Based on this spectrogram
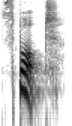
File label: "spot", british english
